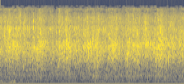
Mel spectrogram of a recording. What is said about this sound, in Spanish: Bueno, de un fuerte aplauso a Jesús.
